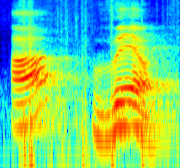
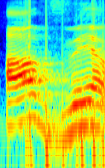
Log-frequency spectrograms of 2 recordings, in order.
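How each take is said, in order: First: अव्यय slowly broken after the first अ; अव्यय in two slow, separate pieces; split into parts. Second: Said in the usual way. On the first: Shown as a demonstration. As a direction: hold अ apart, then finish अव्यय. Teacher splits word into parts.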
